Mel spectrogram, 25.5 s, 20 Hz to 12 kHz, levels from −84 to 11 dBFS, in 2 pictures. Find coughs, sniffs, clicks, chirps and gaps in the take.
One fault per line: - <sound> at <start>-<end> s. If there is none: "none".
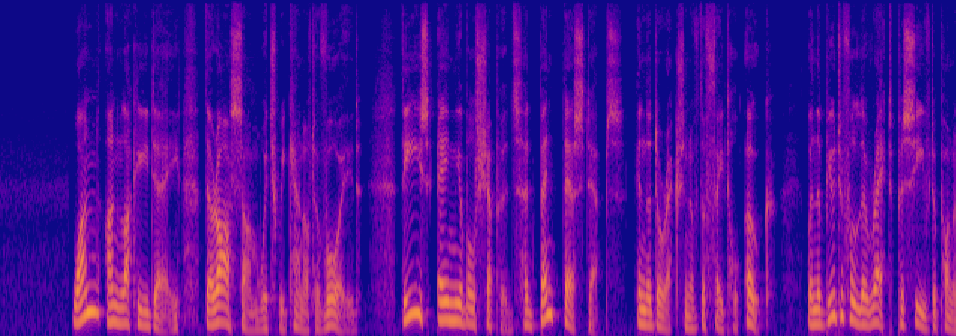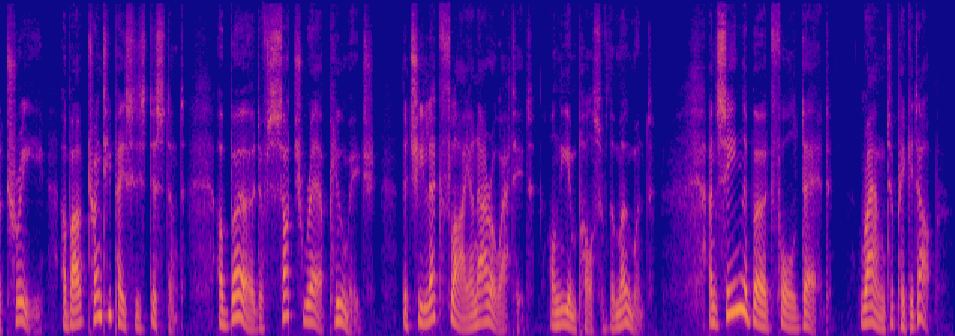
none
